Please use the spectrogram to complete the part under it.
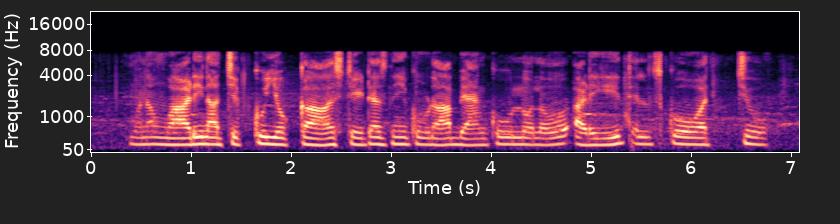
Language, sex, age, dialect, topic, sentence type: Telugu, male, 51-55, Telangana, banking, statement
